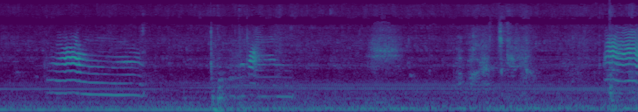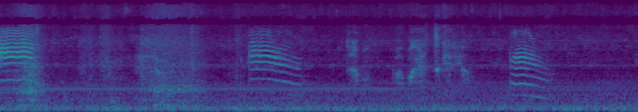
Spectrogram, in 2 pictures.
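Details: A Munchkin cat gives a string of clear, drawn-out, downward-sliding meows a few seconds apart at midnight on a snowy day, reacting to a stink bug that got indoors.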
